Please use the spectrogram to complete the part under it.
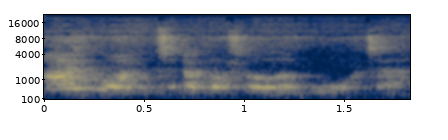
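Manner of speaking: standard British Received Pronunciation accent. Demonstrating one sentence in different British accents, in an RP accent. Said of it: "how uh, it's said in R P".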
